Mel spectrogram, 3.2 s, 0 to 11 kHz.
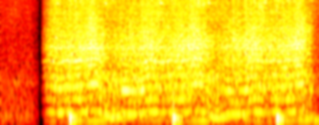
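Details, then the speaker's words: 1962 Cadillac Sedan DeVille, 390 cubic inch V8, parked 30+ years, cranking during compression test: sharp knock about once a second over a slow starter whir; cause unknown. "you guys hear that that knocking that bo bo what is that noise oh I don't like that"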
